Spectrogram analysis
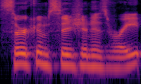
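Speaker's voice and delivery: ordinary talk, nothing marked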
